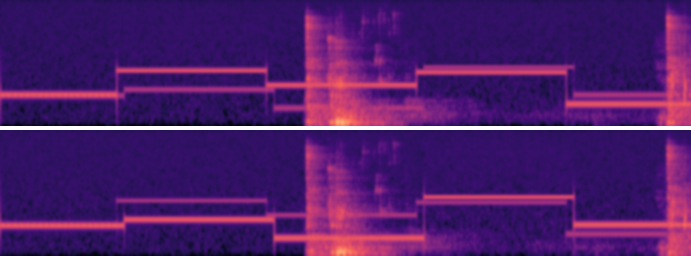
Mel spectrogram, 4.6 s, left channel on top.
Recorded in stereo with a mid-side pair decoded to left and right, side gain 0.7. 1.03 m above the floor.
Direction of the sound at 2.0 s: 45° left.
